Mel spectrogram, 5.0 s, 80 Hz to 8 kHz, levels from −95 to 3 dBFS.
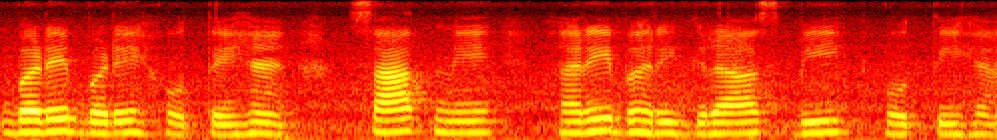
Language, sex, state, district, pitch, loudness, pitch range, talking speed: Hindi, female, Punjab, Fazilka, 185 Hz, -21 LUFS, 175-195 Hz, 145 wpm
